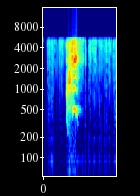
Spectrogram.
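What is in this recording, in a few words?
"kwik1", Cantonese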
